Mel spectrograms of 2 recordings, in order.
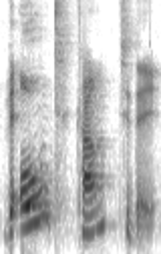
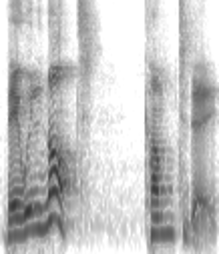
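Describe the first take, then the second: First: The negative is contracted into one short word. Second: The negative is said in full as two words. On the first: A plain statement that they are not coming. "Simple দেখেন" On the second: An emphatic statement that they certainly won't come. "জোর করে বলছি আমরা, ... full form they will not"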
